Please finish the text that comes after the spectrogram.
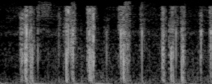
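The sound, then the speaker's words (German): Thick mud bubbling and popping in a steady, irregular series of soft plops and gurgles, moderately loud, with no voices. “Schlammblasen.”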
